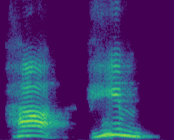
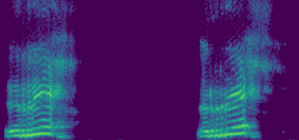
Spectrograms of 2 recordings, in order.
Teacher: जो हिम, इलाफी हिम में हा है, वो हलक के आखिरी वाले हिस्से से अदा होगा, हा हिम। रिह में जो हा है वो हलक के बीच से अदा होगा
